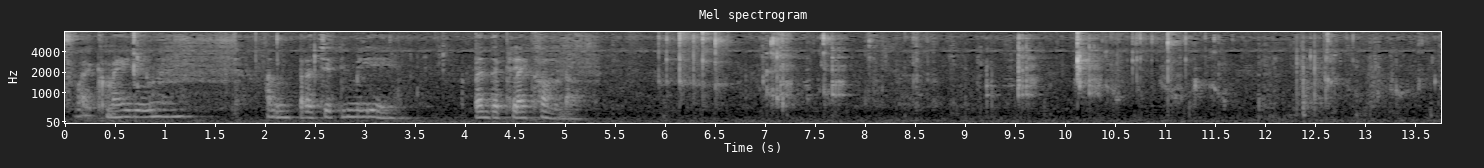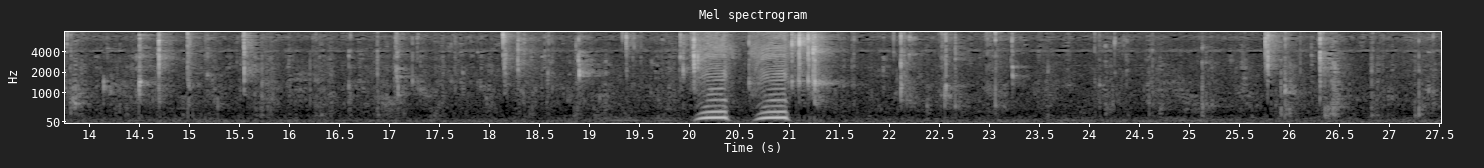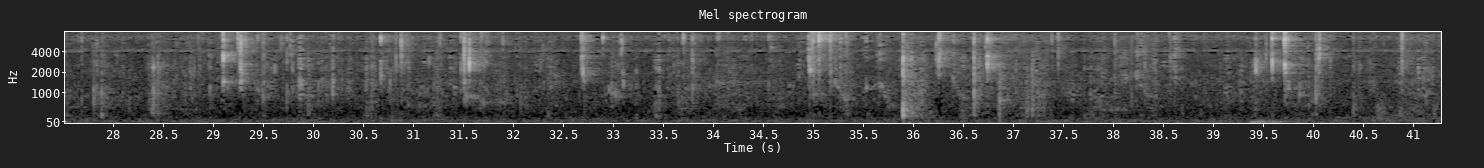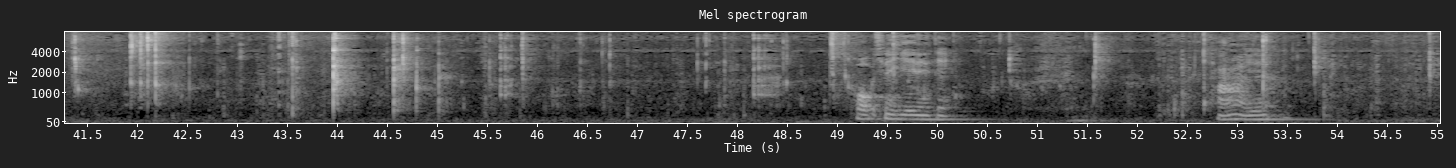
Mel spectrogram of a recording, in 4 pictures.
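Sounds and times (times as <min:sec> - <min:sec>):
chewing mouth sounds: 0:06.0 - 0:21.3, 0:21.9 - 0:49.2, 0:50.4 - 0:55.0
short loud pitched sounds: 0:20.0 - 0:21.0.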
